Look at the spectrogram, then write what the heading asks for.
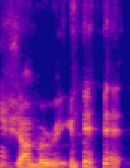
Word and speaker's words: Jean Marie: Yeah, it's like JeanClaude Vanam. Jean Marie.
